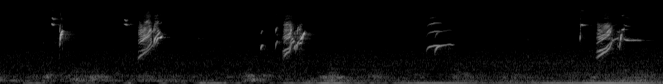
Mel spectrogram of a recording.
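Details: European goldfinch filmed in early April while trying to intimidate another goldfinch: scattered high, sharp twittering calls and a few short bright notes, spaced irregularly over quiet background noise.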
